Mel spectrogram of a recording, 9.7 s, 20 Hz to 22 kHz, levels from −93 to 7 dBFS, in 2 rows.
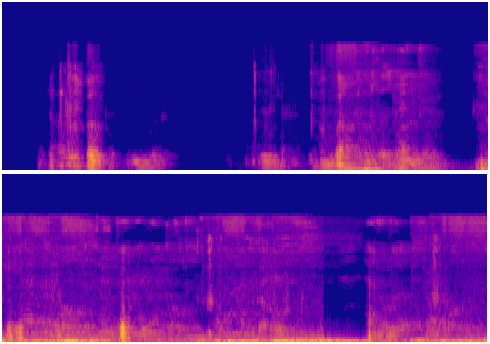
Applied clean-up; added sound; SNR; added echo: neural mask model DeepFilterNet 3.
